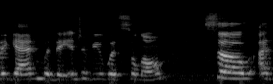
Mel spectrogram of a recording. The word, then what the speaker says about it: Salome: we're gonna start again with the interview with Salome. So I'd like to just share a little bit of information with all of you about her. Salome is actually Oh, a it's that. what? Oh, it's Salome.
